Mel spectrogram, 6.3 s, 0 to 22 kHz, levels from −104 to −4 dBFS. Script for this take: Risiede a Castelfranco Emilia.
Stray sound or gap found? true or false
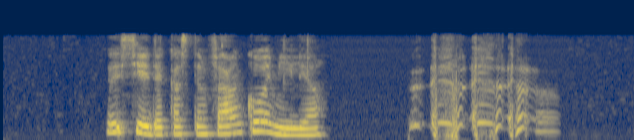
true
